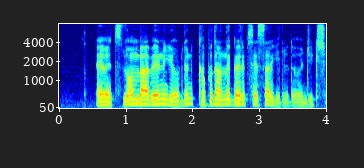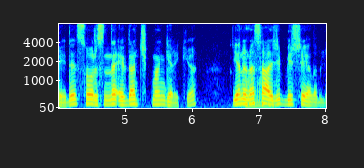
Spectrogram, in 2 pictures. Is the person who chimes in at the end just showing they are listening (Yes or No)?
Yes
